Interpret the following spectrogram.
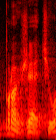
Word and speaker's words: projétil: Se você encontrar um especialista em balística, ele vai usar muito mais projetil do que projétil. As duas formas existem. Projétil paroxítona, que termina em L, com acento no E da sílaba G. Projetil sem acento, oxítona. As letras são as mesmas, o acento é que muda.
